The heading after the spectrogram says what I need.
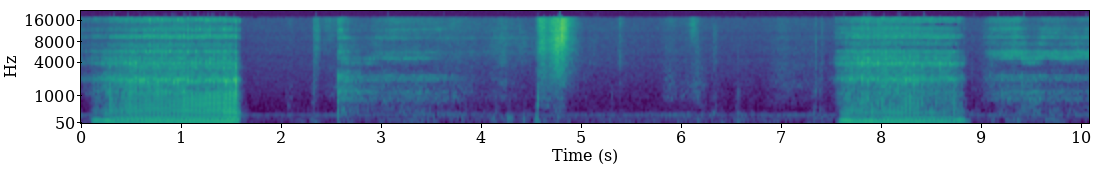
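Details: Snoring mastiff: two loud, deep, vibrating inhaled snores about six seconds apart with soft breathing between; heavy snoring in a large dog.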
